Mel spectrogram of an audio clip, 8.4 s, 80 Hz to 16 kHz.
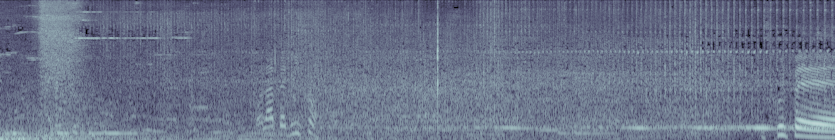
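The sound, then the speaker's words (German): A homemade lawn mower driven by a very old washing machine motor whirs steadily and loudly as a man mows a large meadow in Matanzas, 80 km from Havana. Its buzzing hum runs throughout while the man briefly speaks over it. “Das ist ein Rasenmäher, der mir die Arbeit leichter macht.”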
